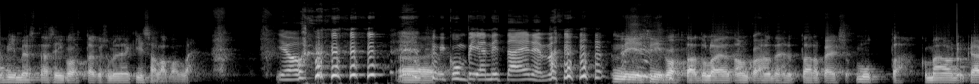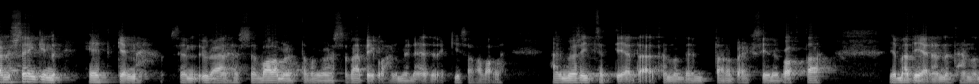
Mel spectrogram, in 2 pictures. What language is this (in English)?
Finnish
